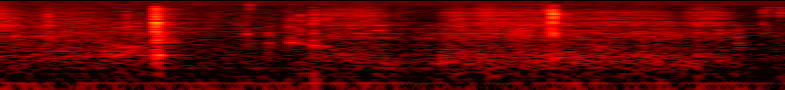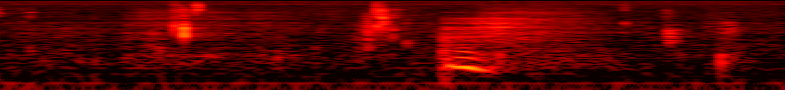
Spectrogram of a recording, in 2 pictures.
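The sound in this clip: Chewing on a jelly bean: faint, soft crunches and wet clicks spaced a second or so apart over quiet background hiss.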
